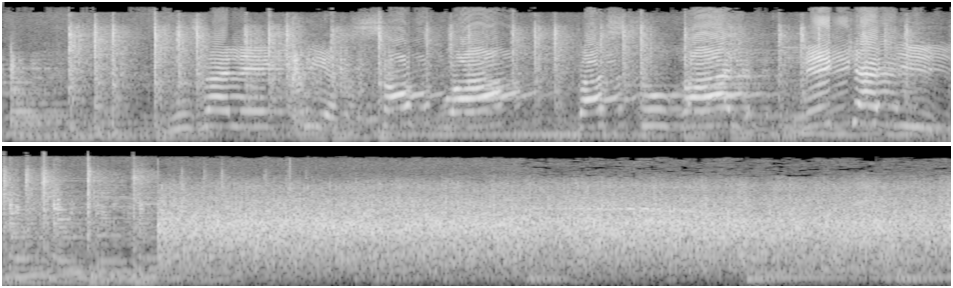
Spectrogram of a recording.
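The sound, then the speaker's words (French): Tonal music with voices fills the first seven seconds, then cuts to a dense, steady wash of crowd applause from a television recording, aired on Campus Grenoble radio, carrying on loudly until the end. “Je vous rassure, c'est pas de la friture, il ne pleut pas, ce sont les applaudissements à la télé.”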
